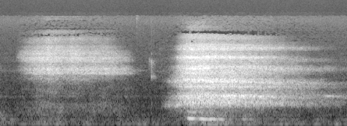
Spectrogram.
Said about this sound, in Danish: Og så lad os tage en afsluttende vejrtrækning sammen her.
